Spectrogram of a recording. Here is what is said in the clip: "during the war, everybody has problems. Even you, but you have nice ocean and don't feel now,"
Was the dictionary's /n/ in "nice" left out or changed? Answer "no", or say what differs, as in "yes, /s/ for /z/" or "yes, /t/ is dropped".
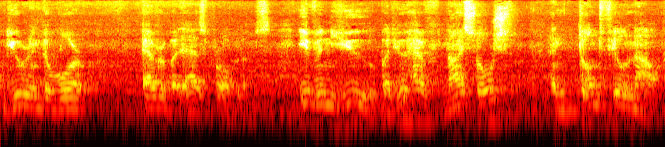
no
